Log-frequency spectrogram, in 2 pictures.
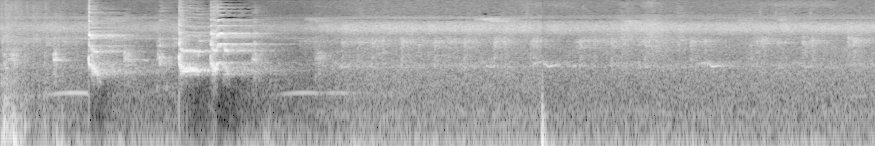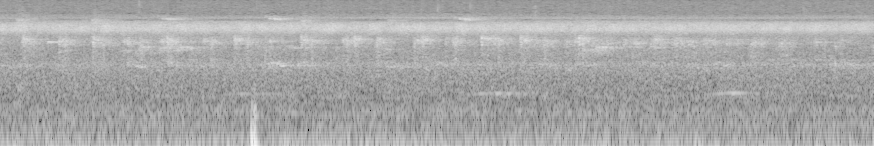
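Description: A Sri Lanka junglefowl rooster crowing, a loud broken call about a second in that lasts around two seconds, over a steady high buzz of insects. Two short low thumps come later.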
